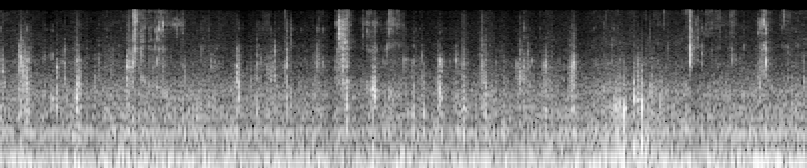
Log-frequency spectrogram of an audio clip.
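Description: Close-miked chewing with many small, sharp wet mouth clicks, over a steady low hum.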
